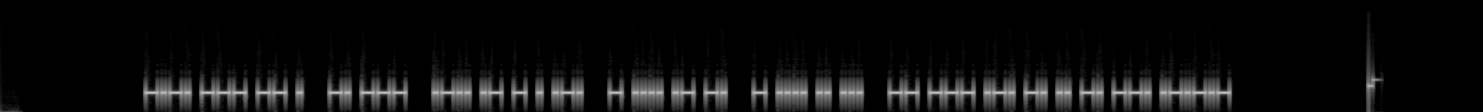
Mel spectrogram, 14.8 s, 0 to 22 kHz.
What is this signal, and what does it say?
Morse code, heard as a keyed tone, about 30 wpm, 700 Hz. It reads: COME NO LATER THAN THIS MORNING.
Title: Sentences from Top 1000 Words - Review Part 4 - 30wpm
